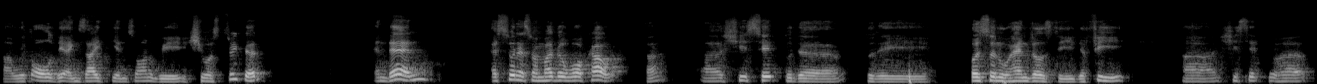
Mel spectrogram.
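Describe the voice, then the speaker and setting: A man's voice: on the high side, measured pace, darkish tone, slight background noise, poor audio. Malaysian guy in his 60s, doctor telling stories at a conference, lots of restarts. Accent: Malaysian English. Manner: storytelling, frequent word repeats and restarts. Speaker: doctor and alumni conference speaker. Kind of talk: anecdotal conference talk.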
